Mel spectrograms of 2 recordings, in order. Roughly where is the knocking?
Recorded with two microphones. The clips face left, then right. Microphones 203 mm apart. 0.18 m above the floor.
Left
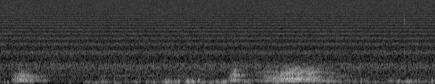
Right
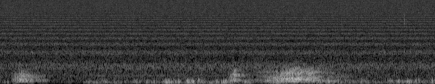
No knocking in this recording.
